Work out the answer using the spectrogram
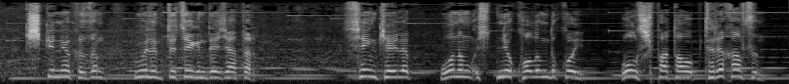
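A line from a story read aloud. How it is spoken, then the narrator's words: Earnest pleading. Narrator (Kazakh): деп қатты жалынды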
